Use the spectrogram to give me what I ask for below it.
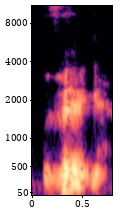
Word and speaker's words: vig: It rhymes with big. Vig.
